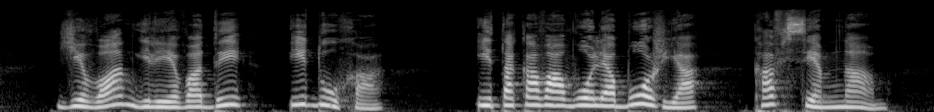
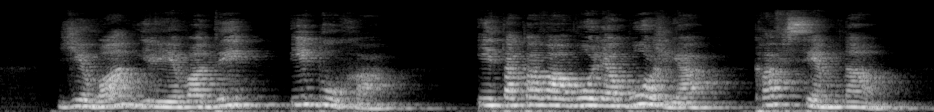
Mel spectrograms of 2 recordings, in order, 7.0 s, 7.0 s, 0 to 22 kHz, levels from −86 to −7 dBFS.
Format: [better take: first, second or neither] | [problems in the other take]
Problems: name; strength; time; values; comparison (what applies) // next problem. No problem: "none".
first | off-mic speech; far // room echo; noticeable; dies away in 0.5 s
